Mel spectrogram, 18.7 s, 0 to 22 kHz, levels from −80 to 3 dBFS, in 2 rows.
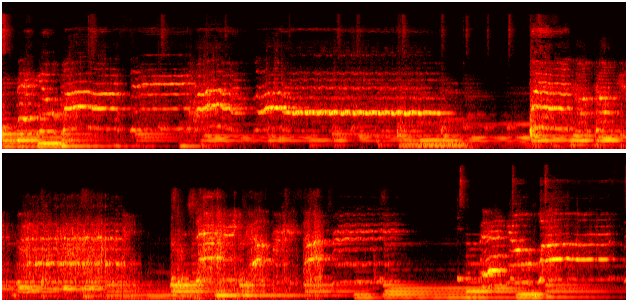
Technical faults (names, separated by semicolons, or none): call bitrate drop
